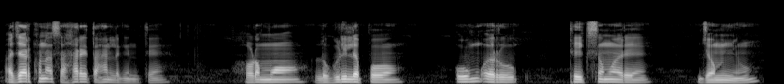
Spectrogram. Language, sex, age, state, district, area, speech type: Santali, male, 45-60, Odisha, Mayurbhanj, rural, spontaneous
